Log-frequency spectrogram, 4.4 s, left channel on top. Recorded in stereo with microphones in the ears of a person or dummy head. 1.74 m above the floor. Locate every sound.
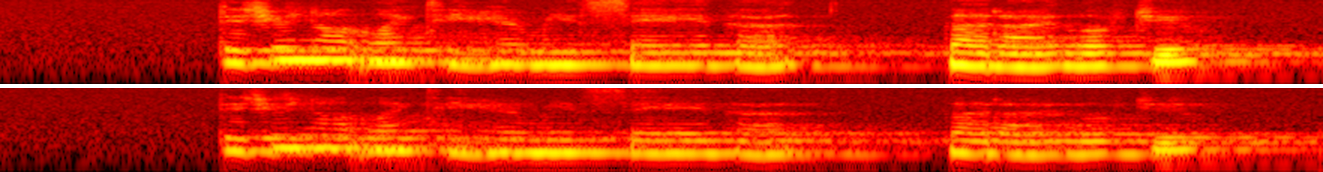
0.7 s a woman speaking: 15° left (ahead or behind), 1.8 m; by 4.1 s 40° left (ahead or behind), 0.7 m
